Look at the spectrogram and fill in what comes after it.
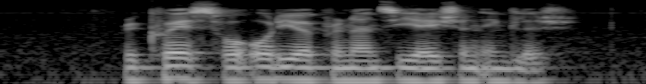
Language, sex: English, male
